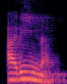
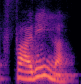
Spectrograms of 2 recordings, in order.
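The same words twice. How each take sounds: First: "harina" with a silent h, said a-RI-na; modern harina. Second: "farina" said with a clear F at the start, fa-RI-na; old form "farina" with an audible F; Latin farina. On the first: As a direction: drop the sound at the start of "harina". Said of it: "ahora decimos harina". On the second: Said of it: "en el latín se decía farina". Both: Shown as a demonstration.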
